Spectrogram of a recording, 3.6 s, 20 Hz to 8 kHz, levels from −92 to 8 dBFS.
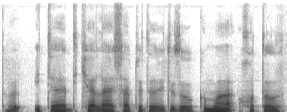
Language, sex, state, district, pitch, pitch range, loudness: Nagamese, male, Nagaland, Kohima, 110 Hz, 105-115 Hz, -17 LUFS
